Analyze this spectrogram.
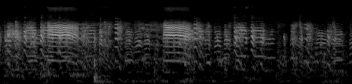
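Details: Zebra finches kept in an aviary, giving strong nasal beeping notes with bright harmonics, two prominent louder calls about a second apart amid steady lower chattering from other finches.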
